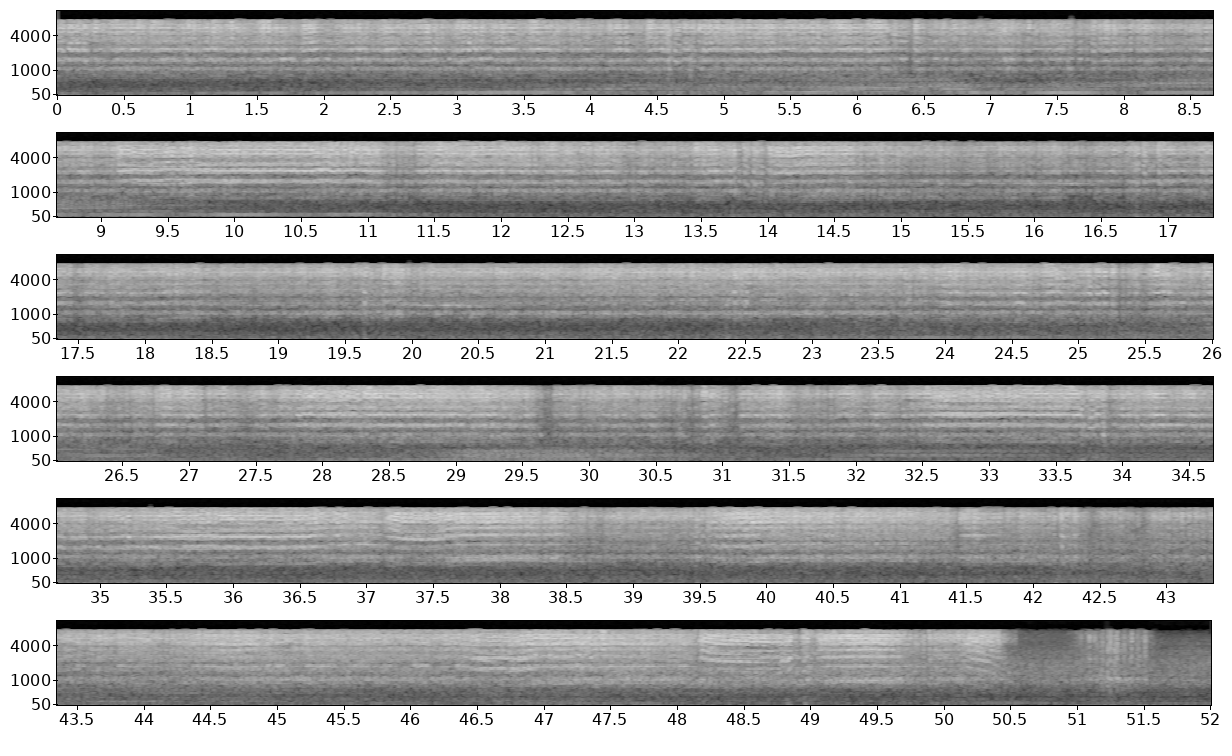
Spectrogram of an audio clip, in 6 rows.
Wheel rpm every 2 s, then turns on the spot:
210, 210, 200, 210, 200, 210, 200, 210, 210, 230, 230, 230, 210, 210, 210, 210, 210, 210, 220, 230, 230, 230, 230, 220, 190, 20.
none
